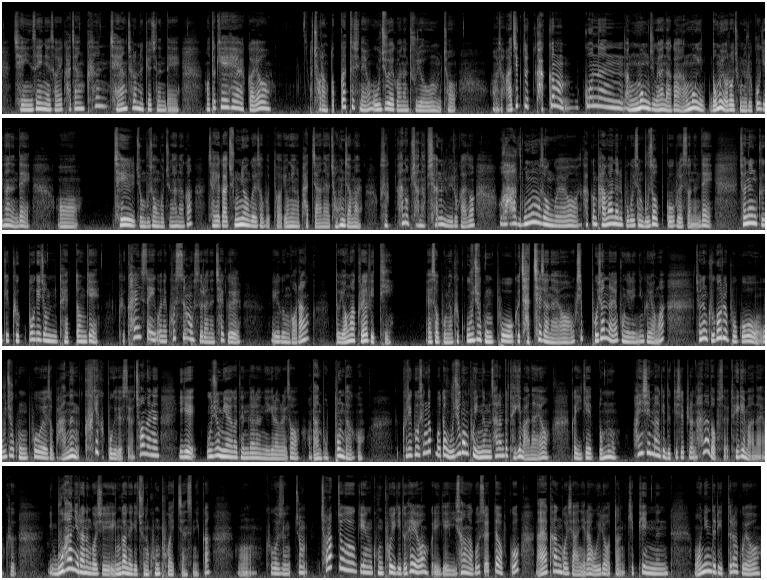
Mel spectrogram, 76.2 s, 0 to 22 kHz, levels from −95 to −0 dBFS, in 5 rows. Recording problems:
none

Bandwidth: 15 kHz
